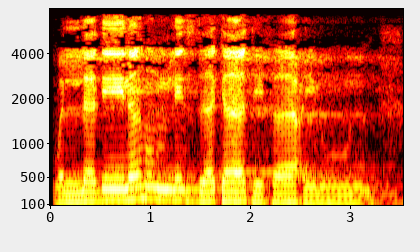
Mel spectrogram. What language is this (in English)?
Arabic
